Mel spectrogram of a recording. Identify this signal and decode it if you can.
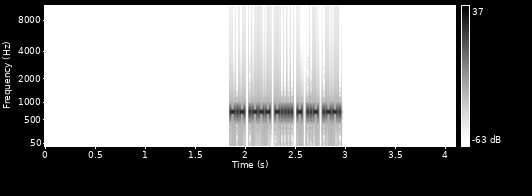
Morse code, heard as a keyed tone, about 74 wpm, 700 Hz. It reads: KJ6TUP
